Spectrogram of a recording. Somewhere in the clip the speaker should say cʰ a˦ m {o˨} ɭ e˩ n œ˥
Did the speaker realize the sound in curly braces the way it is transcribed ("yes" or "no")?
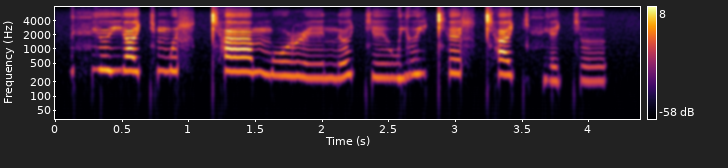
yes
